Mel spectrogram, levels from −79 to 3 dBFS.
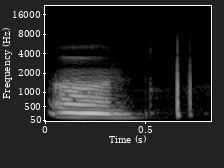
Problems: constant background noise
